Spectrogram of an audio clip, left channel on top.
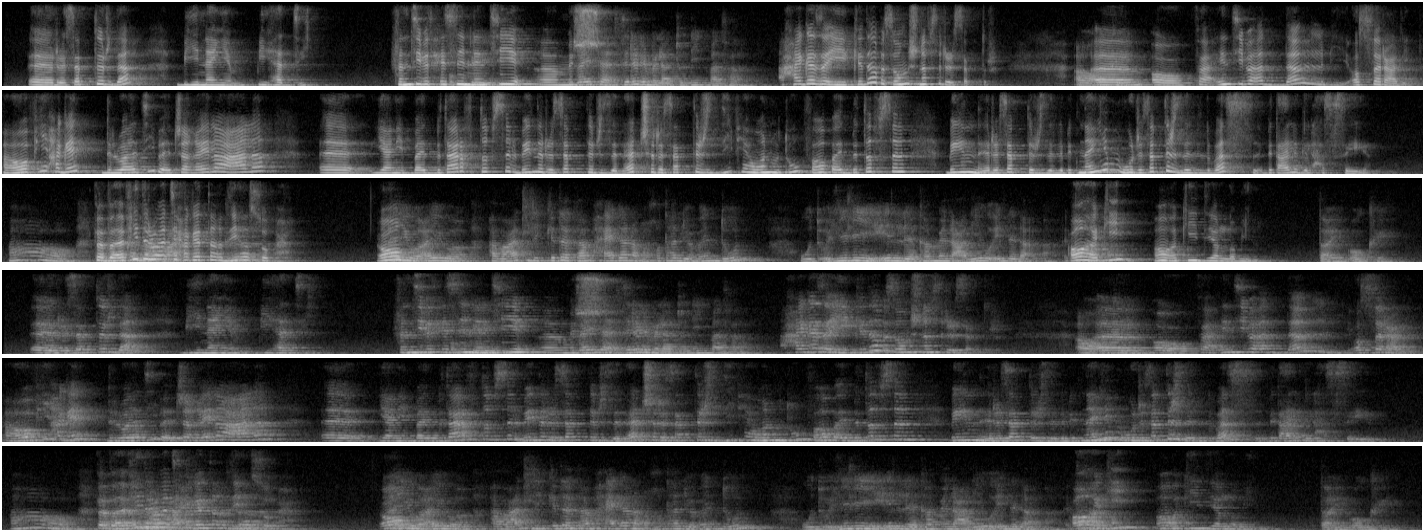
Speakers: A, on the left; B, on the left.
A: الريسبتور
B: امم
A: ده بينيم بيهدي فانتي بتحسي
B: اوكي
A: ان انتي آه، مش
B: زي تأثير الميلاتونين مثلا
A: حاجة زي كده بس هو مش نفس الريسبتور
B: اه
A: اه
B: اوكي
A: آه، فانتي بقى ده اللي بيأثر عليه فهو في حاجات دلوقتي بقت شغالة على آه يعني بقت بتعرف تفصل بين الريسبتورز الاتش ريسبتورز دي فيها 1 و 2 فهو بقت بتفصل بين الريسبتورز اللي بتنيم والريسبتورز اللي بس بتعالج الحساسية
B: اه
A: فبقى
B: طب ممكن
A: في
B: ابعتلك
A: دلوقتي حاجات تاخديها
B: آه،
A: الصبح اه
B: ايوه ايوه هبعتلك كده كام حاجة انا باخدها اليومين دول وتقوليلي ايه اللي اكمل عليه وايه اللي لأ اتفقنا؟
A: اه اكيد اه اكيد يلا بينا
B: طيب اوكي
